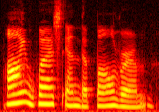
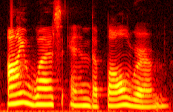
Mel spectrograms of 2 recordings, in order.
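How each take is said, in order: The two takes are said the same way.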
